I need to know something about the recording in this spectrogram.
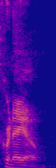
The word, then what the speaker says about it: Corneo: Apparently it's Corneo. That's how they're pronouncing it.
